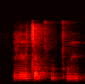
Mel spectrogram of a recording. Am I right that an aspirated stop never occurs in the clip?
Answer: no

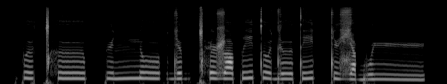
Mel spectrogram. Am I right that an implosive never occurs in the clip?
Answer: yes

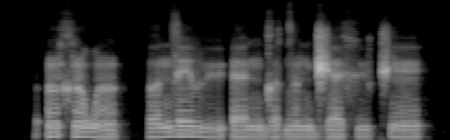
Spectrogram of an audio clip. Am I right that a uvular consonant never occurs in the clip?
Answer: yes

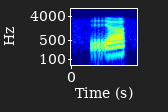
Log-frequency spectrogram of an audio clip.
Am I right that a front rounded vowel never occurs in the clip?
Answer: yes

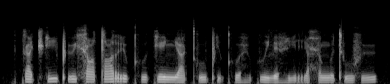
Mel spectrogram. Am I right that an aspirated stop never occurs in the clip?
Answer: no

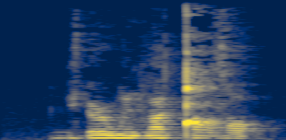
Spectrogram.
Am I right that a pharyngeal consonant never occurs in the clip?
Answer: yes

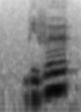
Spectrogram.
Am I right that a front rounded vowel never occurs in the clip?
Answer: no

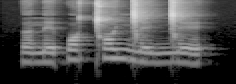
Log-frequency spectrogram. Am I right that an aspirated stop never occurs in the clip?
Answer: yes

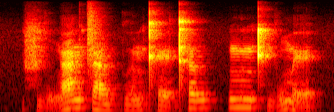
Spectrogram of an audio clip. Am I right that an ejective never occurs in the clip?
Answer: yes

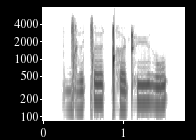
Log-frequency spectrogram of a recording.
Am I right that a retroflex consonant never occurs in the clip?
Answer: no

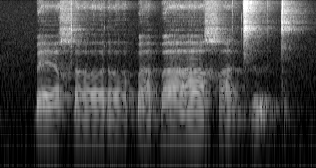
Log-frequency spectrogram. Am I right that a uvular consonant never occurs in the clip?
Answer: no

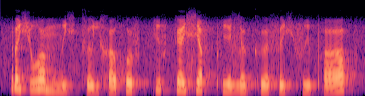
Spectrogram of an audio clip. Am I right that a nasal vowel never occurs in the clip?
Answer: yes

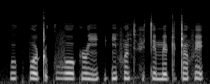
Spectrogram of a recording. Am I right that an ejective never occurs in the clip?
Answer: yes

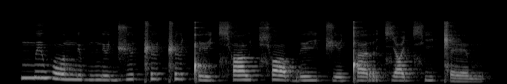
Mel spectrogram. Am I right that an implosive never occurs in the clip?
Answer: yes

